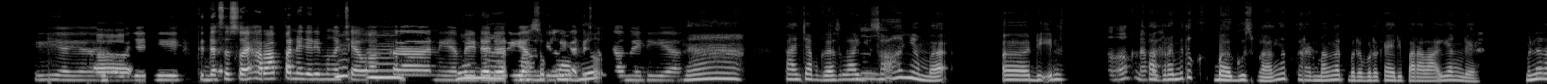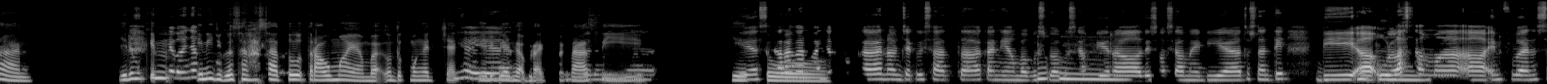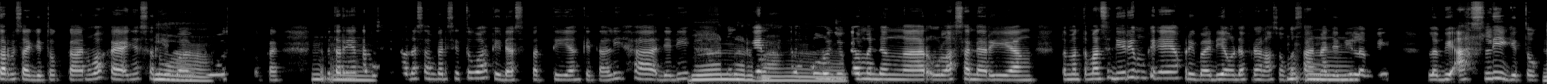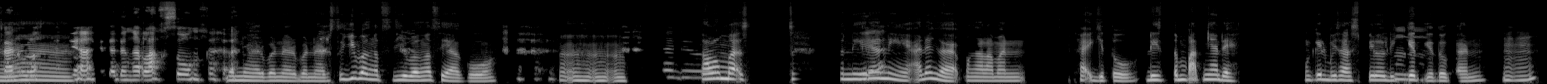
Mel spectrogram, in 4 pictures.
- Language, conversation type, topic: Indonesian, unstructured, Apa yang biasanya membuat pengalaman bepergian terasa mengecewakan?
- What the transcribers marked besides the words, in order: static; distorted speech; chuckle; laughing while speaking: "salah"; laughing while speaking: "ulasannya"; chuckle; chuckle; in English: "spill"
